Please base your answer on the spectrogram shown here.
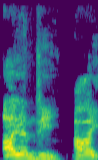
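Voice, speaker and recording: A man's voice: sits high, level tone, extremely slow, bright, forceful tone, recorded from a distance, rough recording. A male English teacher giving a spelling and pronunciation lesson, spelling out letters one by one and talking directly to his students.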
